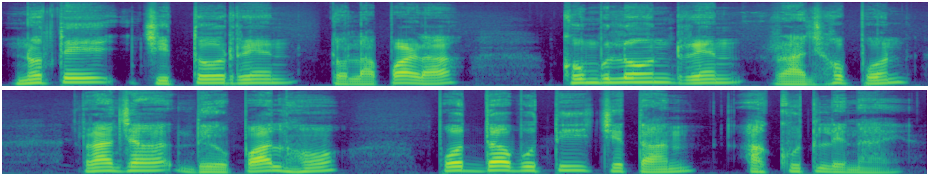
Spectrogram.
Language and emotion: Santali, neutral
